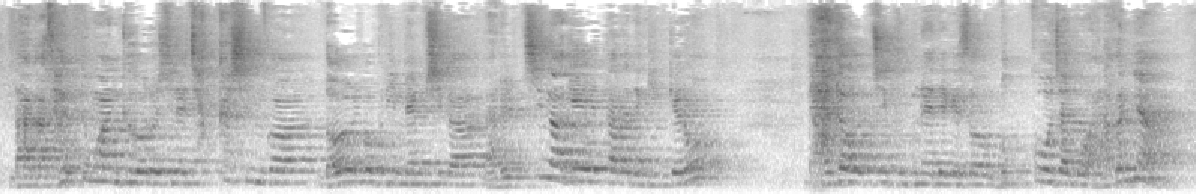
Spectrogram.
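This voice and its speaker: A man putting on a Jeolla dialect as a rustic countryman, loud and exclamatory, drawling. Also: high-pitched, slight background noise, pitched above the performer's own voice. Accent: Jeolla dialect, put on. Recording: echoey church hall, mic far off.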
